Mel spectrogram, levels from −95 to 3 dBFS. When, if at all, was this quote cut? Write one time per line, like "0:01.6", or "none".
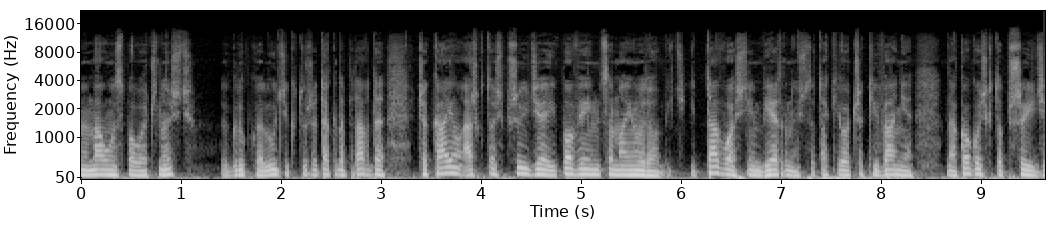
0:01.4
